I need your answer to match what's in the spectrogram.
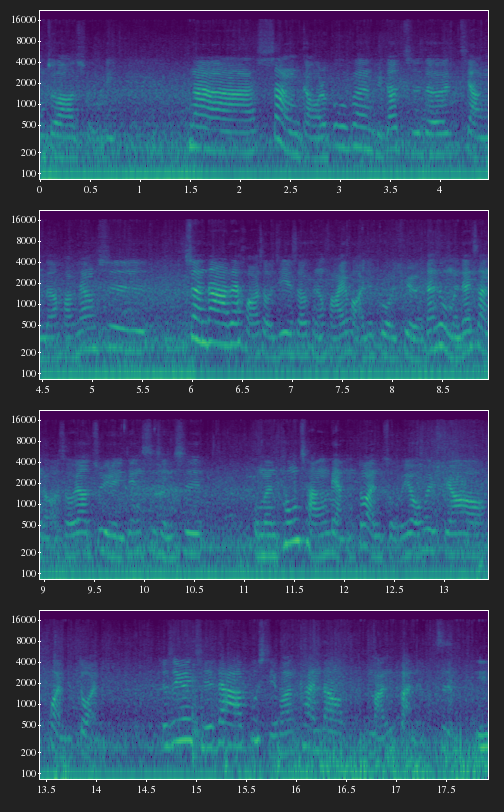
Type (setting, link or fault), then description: setting, busy venue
